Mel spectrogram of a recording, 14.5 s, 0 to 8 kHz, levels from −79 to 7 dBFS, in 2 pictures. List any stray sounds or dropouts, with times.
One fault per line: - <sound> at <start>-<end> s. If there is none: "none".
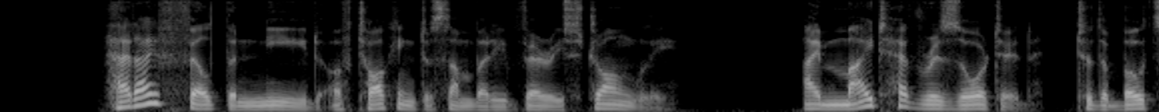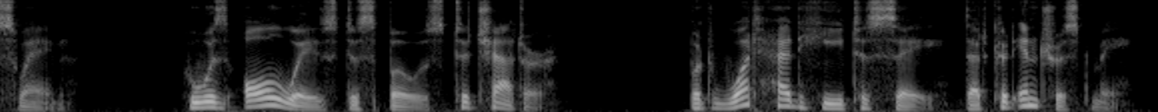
none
